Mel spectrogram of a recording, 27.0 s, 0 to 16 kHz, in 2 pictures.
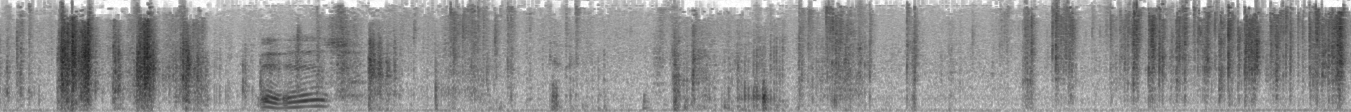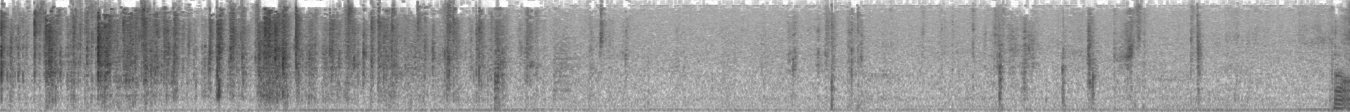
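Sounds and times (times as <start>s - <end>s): packaging crinkling and rustling: 0.0s - 19.9s.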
